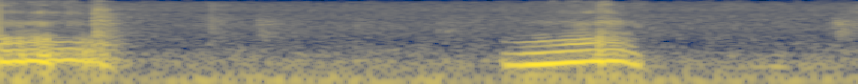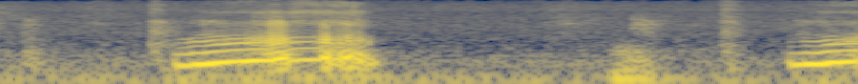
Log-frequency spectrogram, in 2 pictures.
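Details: Domestic cat snoring while asleep, no background music: short tonal snores with a rising, harmonic-rich whine, repeating about every one and a half to two seconds, four snores in total, with a quiet low hum between them.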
